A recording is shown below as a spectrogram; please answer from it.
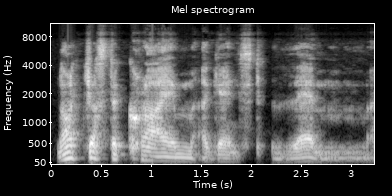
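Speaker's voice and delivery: put-on slow, crooning English accent, gleefully cheerful; a cheerful English creature savouring every word. Raven creature chiding the thug in a cheerful English accent. Quoth's held voice.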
